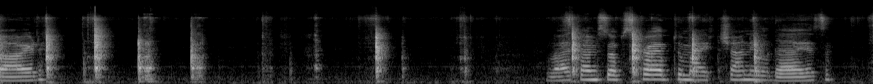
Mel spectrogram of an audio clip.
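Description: A knife chops onion on a cutting board with sharp taps.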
